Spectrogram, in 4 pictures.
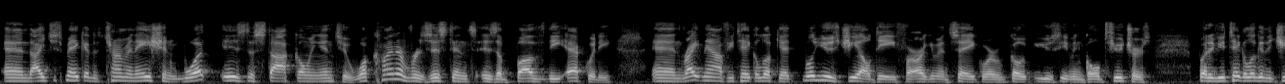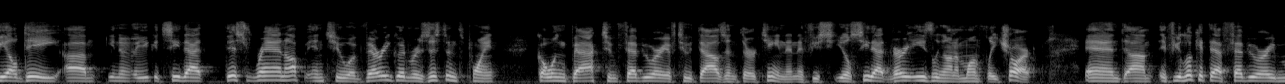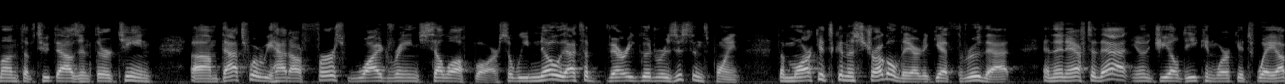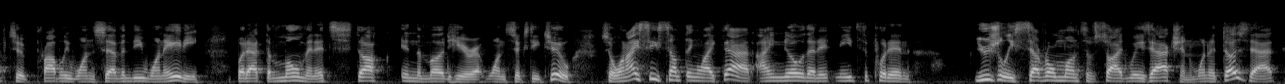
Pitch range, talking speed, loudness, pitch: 140-175 Hz, 210 wpm, -25 LUFS, 155 Hz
